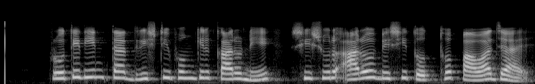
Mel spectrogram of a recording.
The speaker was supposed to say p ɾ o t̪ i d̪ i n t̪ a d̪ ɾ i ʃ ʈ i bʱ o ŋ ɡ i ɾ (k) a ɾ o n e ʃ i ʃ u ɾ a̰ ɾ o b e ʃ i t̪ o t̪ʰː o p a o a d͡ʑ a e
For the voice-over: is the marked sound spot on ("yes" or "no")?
yes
